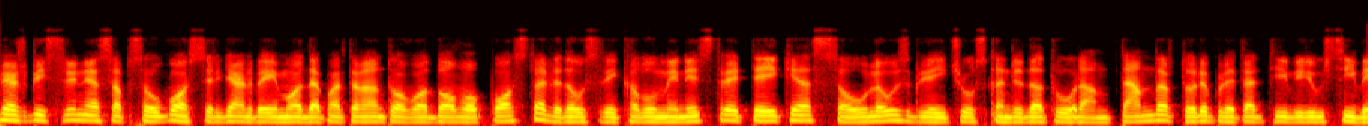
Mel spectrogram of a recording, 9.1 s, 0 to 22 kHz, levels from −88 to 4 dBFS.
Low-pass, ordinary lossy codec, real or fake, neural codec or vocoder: 7.2 kHz; Opus, 32 kbps; fake; codec, 16 kHz, 1 kbps, FunCodec, trained on LibriTTS, 50 frames a second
